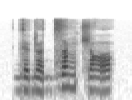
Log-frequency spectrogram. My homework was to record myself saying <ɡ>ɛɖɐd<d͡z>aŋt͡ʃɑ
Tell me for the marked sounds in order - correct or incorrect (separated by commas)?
correct, correct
